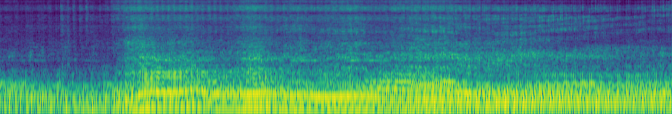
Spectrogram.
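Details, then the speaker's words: Big-turbo drift car engine on first drive revs up and holds mid speed with a slightly uneven, stumbling beat under the drone; running better but still misfiring, owner suspects flooding or a loose airflow meter. "it sounds like it's running better but it's still missing yeah but it's like picking up on what it was"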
